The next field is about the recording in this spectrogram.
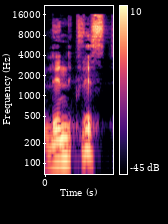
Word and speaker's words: Lindqvist: I can say it right, Lindqvist.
